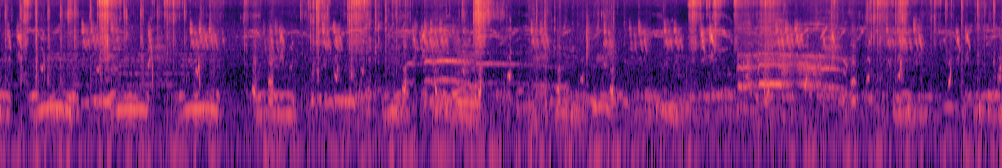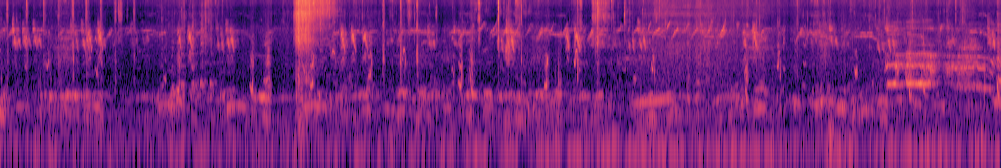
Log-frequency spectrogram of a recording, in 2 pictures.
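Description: Birds cooing: low, soft call notes repeated over and over, several overlapping, with a higher call breaking in a few times and scattered light clicks.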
